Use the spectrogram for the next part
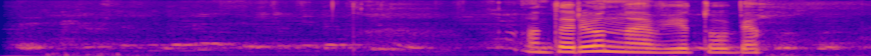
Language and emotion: Russian, neutral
